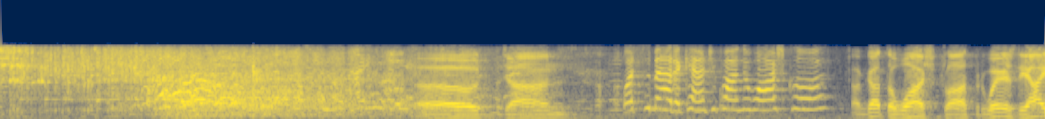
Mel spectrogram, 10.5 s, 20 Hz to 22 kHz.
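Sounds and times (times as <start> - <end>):
water poured from a pitcher into a bowl for washing up: 0.0 - 1.5
laughter: 1.3 - 6.4
speech: 6.7 - 10.4.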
